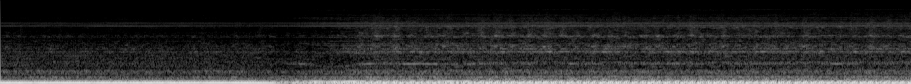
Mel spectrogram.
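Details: Ford Mustang 5.0 mass air running a rebuilt A9L computer under test: holds a rev steady without stumbling, then drops to smooth closed-loop idle around 800-900 rpm with no breakup or engine light.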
